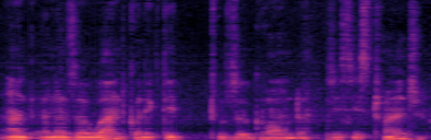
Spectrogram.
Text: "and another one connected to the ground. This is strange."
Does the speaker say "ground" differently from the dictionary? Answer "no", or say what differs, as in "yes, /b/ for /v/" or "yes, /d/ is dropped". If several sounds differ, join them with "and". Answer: no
